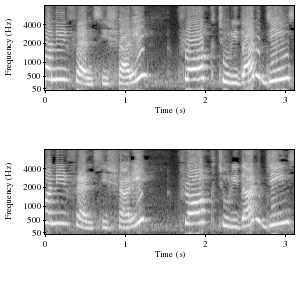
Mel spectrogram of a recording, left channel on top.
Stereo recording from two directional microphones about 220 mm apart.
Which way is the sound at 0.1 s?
10° left (ahead or behind).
